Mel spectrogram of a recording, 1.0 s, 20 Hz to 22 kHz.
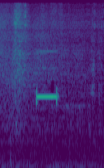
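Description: A 2014 Honda Odyssey that won't start gives one short, clear electronic beep when the start is tried, brief and steady over a quiet background.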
